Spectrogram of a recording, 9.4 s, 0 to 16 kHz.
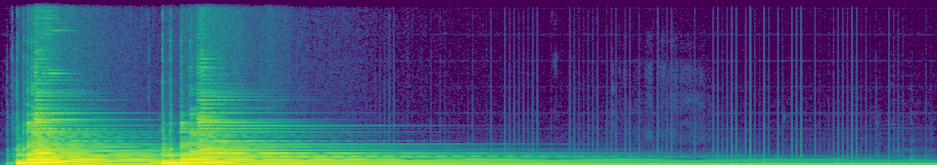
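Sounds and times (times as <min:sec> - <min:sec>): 
1934 Gibson L-00 acoustic guitar: 0:00.0 - 0:09.3.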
